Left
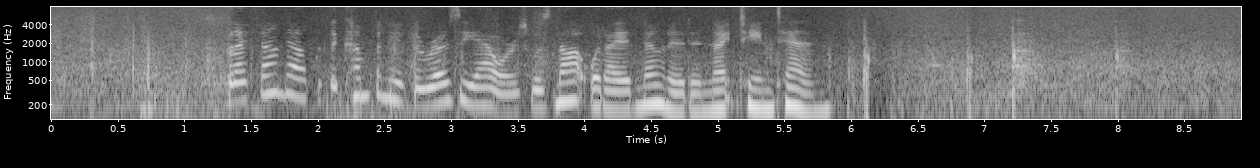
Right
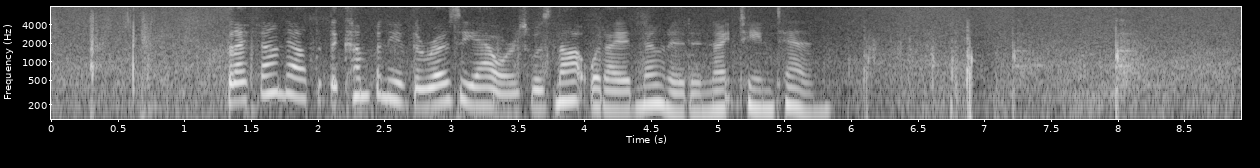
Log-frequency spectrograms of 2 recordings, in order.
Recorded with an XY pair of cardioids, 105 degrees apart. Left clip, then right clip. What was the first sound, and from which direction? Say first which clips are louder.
A woman speaking: right 5 dB; 35° right.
